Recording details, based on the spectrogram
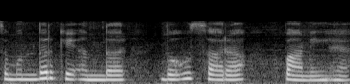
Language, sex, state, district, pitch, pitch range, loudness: Hindi, female, Punjab, Fazilka, 225 Hz, 215-240 Hz, -15 LUFS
